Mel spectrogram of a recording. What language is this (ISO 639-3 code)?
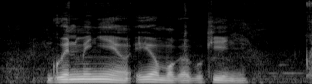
luo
